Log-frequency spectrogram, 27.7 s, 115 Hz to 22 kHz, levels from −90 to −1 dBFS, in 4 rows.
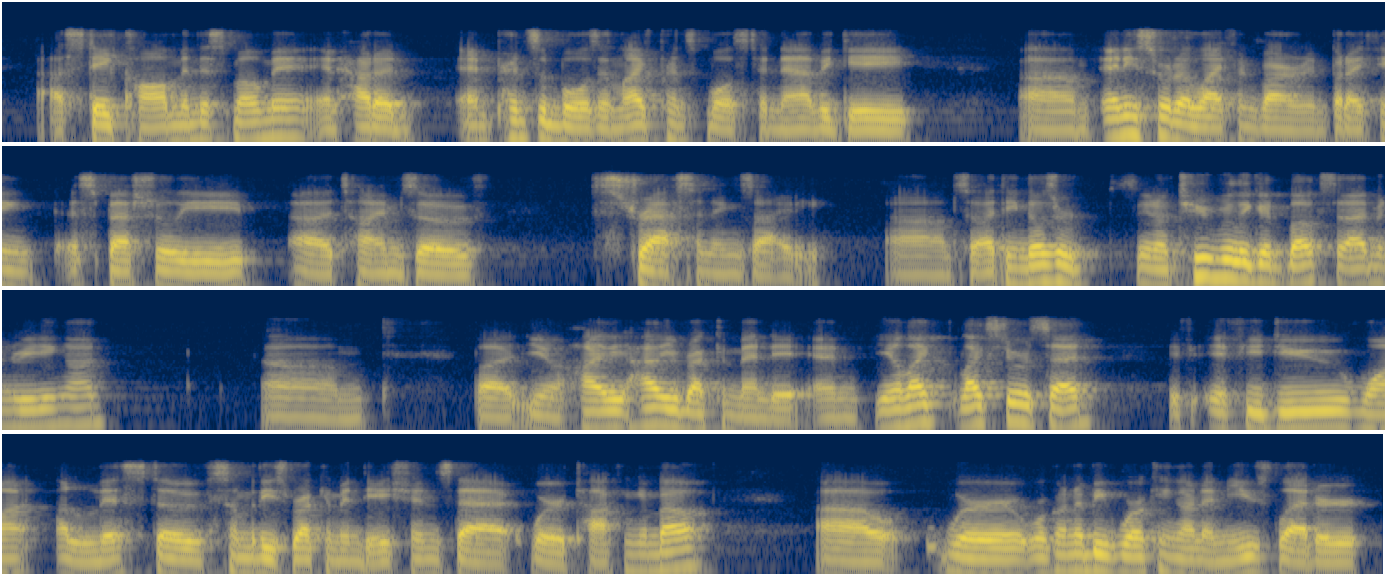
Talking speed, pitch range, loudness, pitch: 195 wpm, 95-125 Hz, -19 LUFS, 105 Hz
